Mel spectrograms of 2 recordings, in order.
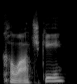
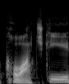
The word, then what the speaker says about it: kołaczki: A dessert that my family had always on special occasions was a Polish cookie called kolaczki. or kołaczki if you're going to be didactic about the Polish pronunciation.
